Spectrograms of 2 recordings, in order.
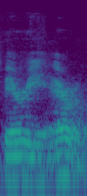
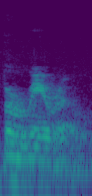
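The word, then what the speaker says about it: Barreiro: Is his name pronounced Barrero or Barriero? It's a great question, and his attorney informed me that it's pronounced Barrero. And ignore that little I in there. It's in there, but it's silent I.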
